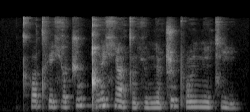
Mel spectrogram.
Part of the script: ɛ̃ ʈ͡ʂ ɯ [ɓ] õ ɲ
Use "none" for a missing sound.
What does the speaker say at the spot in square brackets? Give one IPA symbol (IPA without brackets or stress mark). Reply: pʼ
